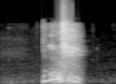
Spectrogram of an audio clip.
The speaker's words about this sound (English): But, sorry, excuse me, that's a big sneeze. I ranted so hard that I started sneezing.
